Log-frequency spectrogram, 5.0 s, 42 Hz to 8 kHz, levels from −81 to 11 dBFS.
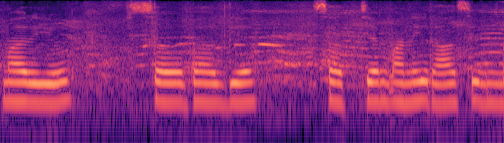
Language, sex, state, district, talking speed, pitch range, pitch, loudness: Telugu, female, Andhra Pradesh, Annamaya, 70 wpm, 190-200 Hz, 195 Hz, -15 LUFS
